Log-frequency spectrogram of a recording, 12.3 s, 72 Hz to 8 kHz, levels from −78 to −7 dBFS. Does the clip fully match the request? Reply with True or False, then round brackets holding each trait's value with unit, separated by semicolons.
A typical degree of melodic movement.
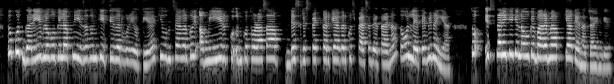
True (3.1 semitones)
